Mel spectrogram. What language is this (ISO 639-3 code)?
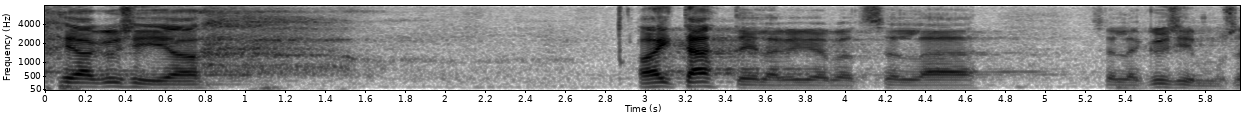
est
